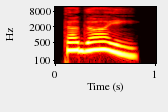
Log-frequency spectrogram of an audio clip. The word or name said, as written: ತಗಾಯಿ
